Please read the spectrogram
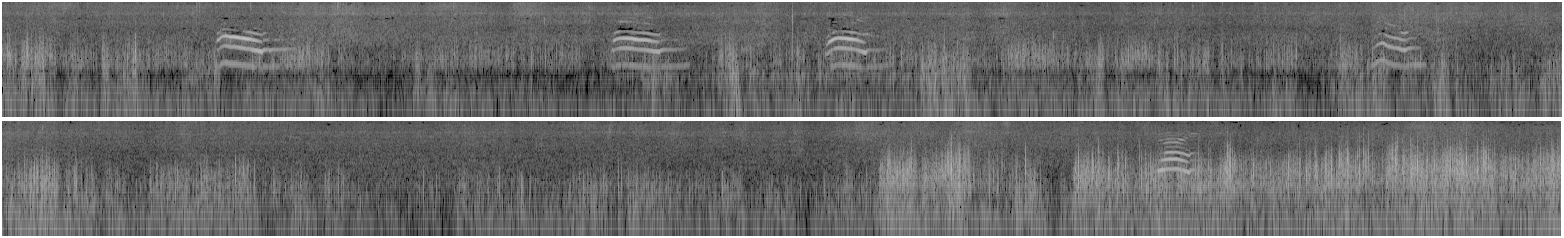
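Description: A cat meowing five times, short calls that rise and fall in pitch, spread out with long gaps between them, over wind noise on the microphone that grows louder near the end.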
